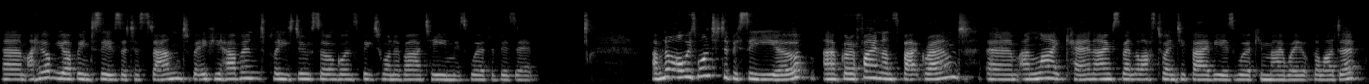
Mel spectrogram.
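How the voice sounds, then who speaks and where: A middle-aged woman, a chief executive giving a measured, businesslike introduction on a panel. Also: on the high side, fairly even intonation.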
